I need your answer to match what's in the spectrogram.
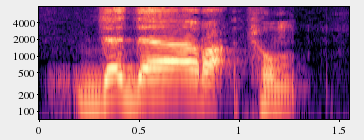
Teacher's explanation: طيب فهنا عندنا تدارأتم، فدارأتم أصلها فتدارأتم، تدارأتم، التاء والدال حرفان متقاربان فنريد الإدغام، فنبدل التاء دالا، نبدل الأول من جنس الثاني، الأول تاء نبدله دالا، فتكون فتكون تدارأتم، تكون ددارأتم.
